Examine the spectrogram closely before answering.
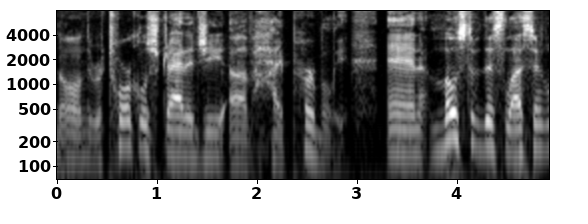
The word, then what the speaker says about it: hyperbole: end of this presentation you should understand what hyperbole is how it works and why an author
